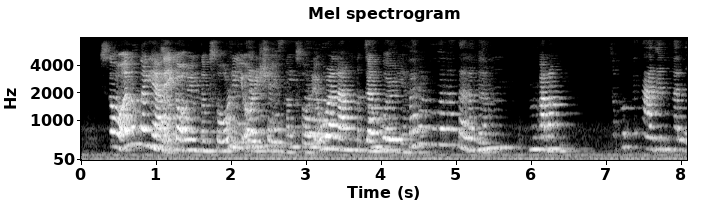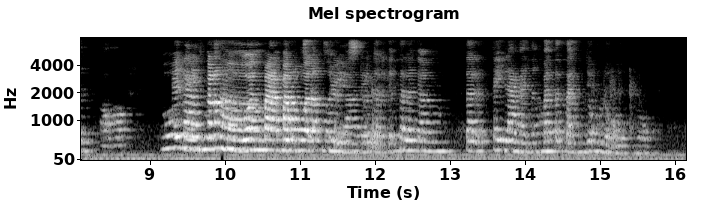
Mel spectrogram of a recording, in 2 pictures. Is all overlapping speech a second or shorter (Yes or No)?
No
